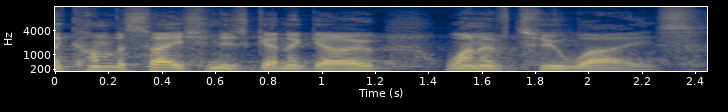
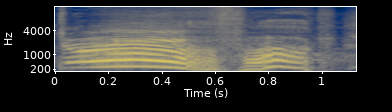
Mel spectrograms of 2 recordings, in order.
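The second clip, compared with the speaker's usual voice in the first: dismay; 11 semitones higher, 6 dB louder than usual. Retold or imitated. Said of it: "I'm like".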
